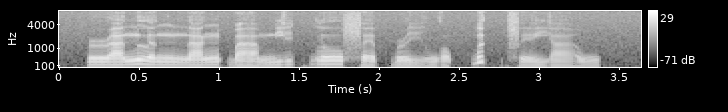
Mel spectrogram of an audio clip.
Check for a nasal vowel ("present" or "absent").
absent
